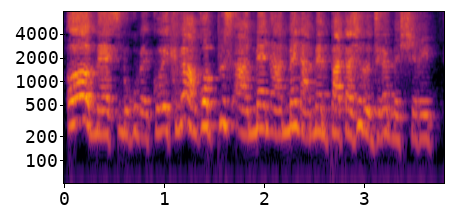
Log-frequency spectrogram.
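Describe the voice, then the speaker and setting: A woman's voice: fairly high pitch, very fast, crowd noise. A middle-aged woman from Central Africa, hosting a live stream and talking to her viewers in an affectionate, preachy way, urging them on with lots of repetition.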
